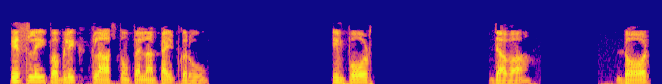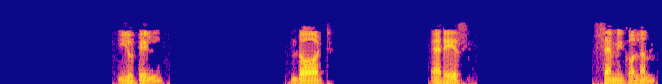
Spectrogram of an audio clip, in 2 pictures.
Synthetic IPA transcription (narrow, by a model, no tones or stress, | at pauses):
ɪsləiːpəblɪkːlaːst̪õːpɛːlãːʈaːiːpkəɾoː | ɪmpoːɾʈ | d͡ʒaːʋaː | ɖɔːʈ̚ | juːʈɪl | ɖɔːʈ | ɛːɾeːs | sɛːmiːkɔːlən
